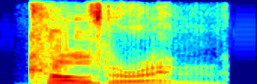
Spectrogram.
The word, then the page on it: culverin: British English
